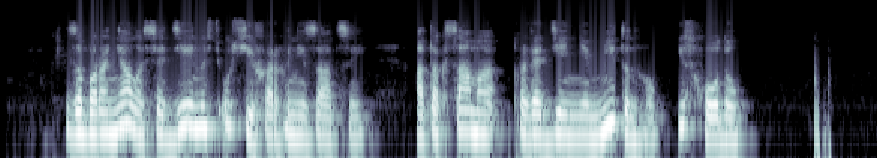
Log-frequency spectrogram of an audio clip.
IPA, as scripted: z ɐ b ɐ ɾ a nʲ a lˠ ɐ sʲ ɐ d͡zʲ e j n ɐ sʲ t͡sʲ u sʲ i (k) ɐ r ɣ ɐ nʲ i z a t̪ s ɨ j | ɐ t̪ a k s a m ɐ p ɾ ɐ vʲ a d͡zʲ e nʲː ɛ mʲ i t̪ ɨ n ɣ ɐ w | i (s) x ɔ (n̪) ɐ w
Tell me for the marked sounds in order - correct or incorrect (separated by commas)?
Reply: incorrect, correct, incorrect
